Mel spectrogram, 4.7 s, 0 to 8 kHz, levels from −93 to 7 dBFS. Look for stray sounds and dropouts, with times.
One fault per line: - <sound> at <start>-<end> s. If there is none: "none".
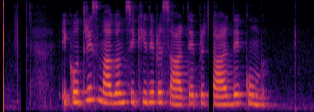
- dropout at 3.1-3.2 s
